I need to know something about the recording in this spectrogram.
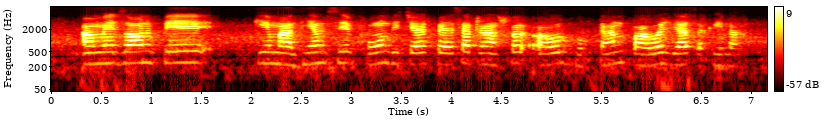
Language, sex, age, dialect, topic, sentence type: Bhojpuri, female, 18-24, Western, banking, statement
